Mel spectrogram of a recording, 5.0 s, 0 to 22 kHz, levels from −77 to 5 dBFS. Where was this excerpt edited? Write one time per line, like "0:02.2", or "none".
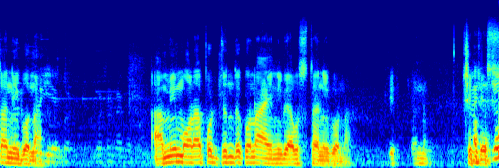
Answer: none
